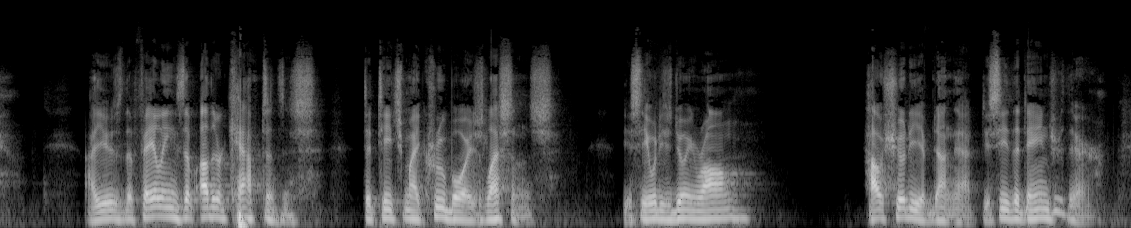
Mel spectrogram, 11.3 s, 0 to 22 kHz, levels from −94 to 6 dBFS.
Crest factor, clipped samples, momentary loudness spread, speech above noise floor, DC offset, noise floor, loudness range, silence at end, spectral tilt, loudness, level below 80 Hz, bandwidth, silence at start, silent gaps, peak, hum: 22 dB; under 0.1%; 14 LU; 66 dB; under 0.1%; -86 dBFS; 2 LU; 0.35 s; -6.5 dB/octave; -21 LUFS; -38 dBFS; 9.6 kHz; 0 s; none; 0 dBFS; none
